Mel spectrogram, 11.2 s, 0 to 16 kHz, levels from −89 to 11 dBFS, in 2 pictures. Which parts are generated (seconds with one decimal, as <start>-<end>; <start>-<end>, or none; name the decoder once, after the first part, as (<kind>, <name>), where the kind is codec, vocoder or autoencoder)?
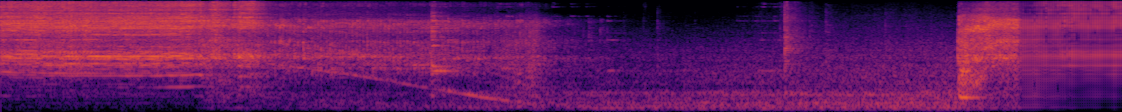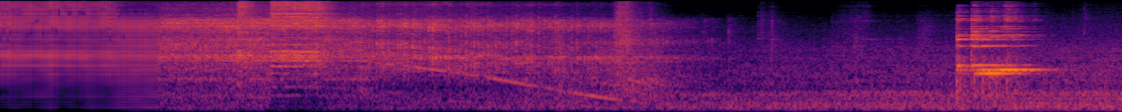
5.1-6.4 (vocoder, BigVGAN v2)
